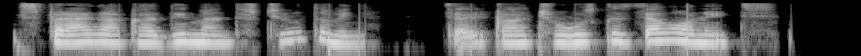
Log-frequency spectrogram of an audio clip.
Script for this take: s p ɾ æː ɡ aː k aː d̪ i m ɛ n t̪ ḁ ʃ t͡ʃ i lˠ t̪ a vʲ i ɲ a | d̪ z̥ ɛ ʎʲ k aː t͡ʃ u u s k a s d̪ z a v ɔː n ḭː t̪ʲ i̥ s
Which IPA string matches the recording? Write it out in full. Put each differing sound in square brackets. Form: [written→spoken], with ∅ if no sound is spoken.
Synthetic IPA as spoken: s p ɾ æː ɡ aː k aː d̪ i m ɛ n t̪ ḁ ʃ t͡ʃ i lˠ t̪ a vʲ i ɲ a | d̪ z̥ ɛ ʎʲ k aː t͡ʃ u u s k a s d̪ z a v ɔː n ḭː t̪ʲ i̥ s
